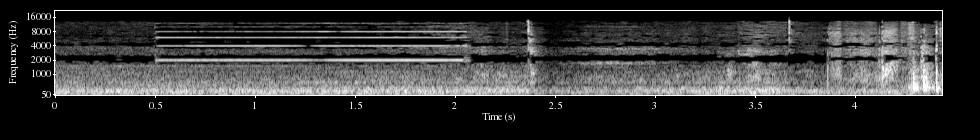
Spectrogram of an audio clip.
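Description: A digital multimeter's continuity beep: one steady electronic tone lasting about a second and a half, starting about half a second in. It sounds over the steady running noise of a rooftop HVAC unit, and a couple of light clicks come near the end.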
